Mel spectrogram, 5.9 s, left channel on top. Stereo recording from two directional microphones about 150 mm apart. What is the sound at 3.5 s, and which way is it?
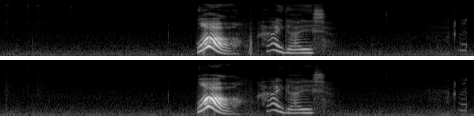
Speech, 35° left (ahead or behind).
